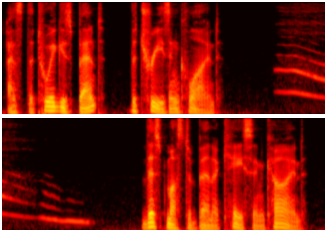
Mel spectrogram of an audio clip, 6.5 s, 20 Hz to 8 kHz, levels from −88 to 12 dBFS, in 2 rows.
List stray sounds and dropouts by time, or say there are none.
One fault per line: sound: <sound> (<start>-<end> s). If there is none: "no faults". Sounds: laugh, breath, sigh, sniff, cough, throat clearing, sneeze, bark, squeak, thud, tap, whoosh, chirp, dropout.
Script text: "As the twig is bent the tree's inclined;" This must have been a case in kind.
sound: sigh (2.7-4.2 s)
